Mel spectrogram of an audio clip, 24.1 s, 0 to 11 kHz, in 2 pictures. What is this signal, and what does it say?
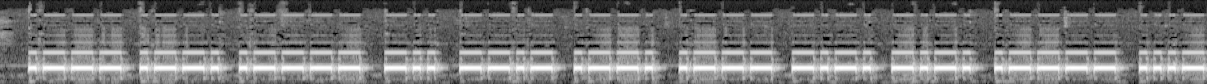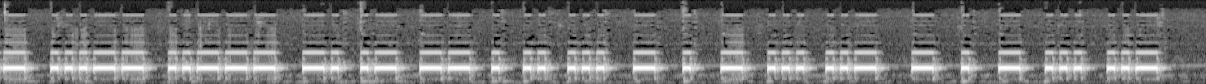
Morse code, heard as a keyed tone, about 16 wpm, 660 Hz. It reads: JP1DQP JCC 1332 NAME IS TETSU TETSU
